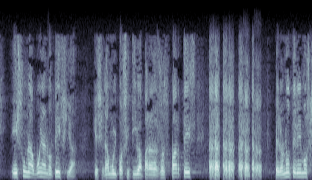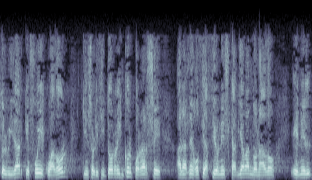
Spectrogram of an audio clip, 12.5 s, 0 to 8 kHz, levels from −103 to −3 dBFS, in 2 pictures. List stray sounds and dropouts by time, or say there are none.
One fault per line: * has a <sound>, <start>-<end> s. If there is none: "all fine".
* has a laugh, 4.2-5.2 s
